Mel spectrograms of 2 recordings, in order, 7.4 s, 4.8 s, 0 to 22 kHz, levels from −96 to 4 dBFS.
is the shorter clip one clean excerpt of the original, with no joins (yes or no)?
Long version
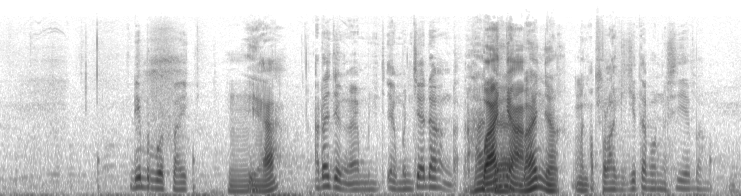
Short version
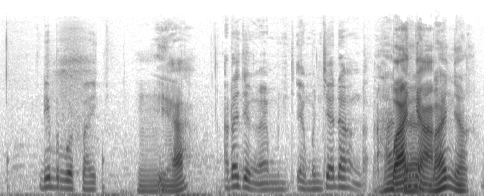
yes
